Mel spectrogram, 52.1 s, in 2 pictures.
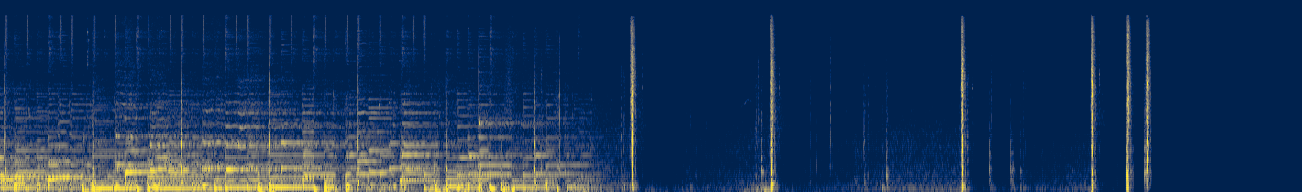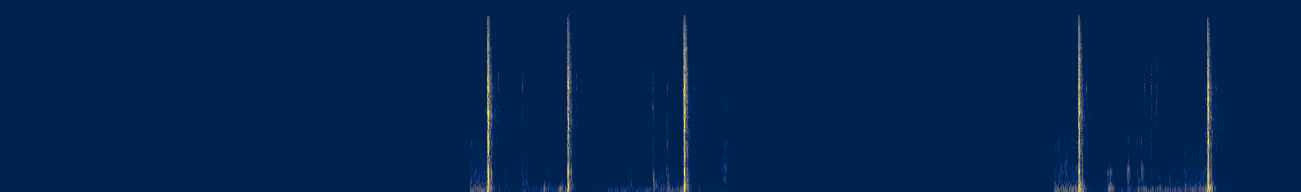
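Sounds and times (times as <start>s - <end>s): background music: 0.0s - 12.1s
nail gun firing: 35.8s - 36.2s, 37.4s - 37.8s, 47.6s - 48.1s, 50.2s - 50.7s
knocks of wood and tool handling: 47.6s - 50.6s.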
